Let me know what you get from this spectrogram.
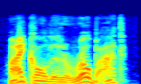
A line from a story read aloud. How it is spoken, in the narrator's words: Eddie said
